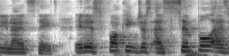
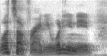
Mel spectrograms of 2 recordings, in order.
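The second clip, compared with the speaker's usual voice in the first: drowsy, sleepy, just-woken-up voice; 9 semitones lower, 9 dB quieter than usual. Imitating a mortgage agent answering a late call: sleepy voice. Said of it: "You can hear the sleep in their voice".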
